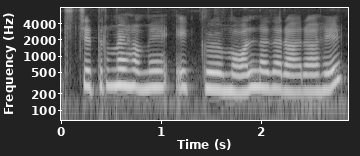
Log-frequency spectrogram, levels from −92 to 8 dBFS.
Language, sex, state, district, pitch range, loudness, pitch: Hindi, female, Madhya Pradesh, Bhopal, 240-275 Hz, -15 LUFS, 260 Hz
